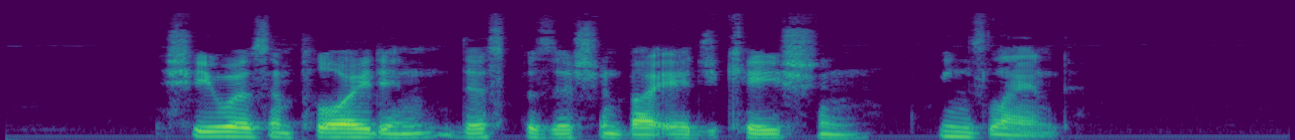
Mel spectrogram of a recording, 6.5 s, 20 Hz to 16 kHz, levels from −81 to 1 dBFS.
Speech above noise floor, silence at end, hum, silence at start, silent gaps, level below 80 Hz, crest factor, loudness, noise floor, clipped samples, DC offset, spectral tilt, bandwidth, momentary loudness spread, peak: 41 dB; 1.2 s; 60 Hz at -50 dBFS; 0.85 s; none; -50 dBFS; 20 dB; -23 LUFS; -63 dBFS; under 0.1%; under 0.1%; -6.5 dB/octave; 11 kHz; 12 LU; -4 dBFS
